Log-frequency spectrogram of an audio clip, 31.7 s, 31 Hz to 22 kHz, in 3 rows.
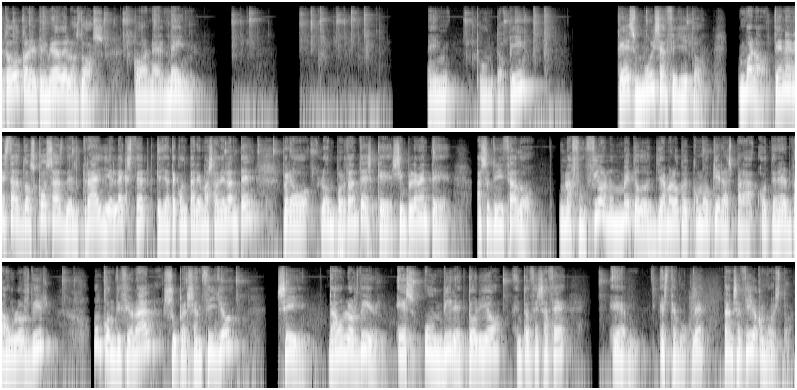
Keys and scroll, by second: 0.0-5.2 typing, 6.5-7.4 typing, 8.5-18.9 typing, 20.0 h, 20.6 h, 20.7 h, 22.0-26.0 typing, 27.8 typing, 28.9-30.2 typing.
